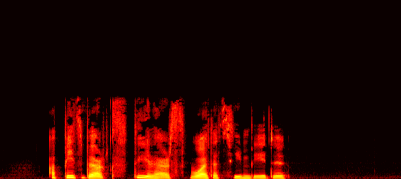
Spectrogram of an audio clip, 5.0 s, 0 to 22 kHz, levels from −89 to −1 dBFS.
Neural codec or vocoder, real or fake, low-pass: none; real; 9.9 kHz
